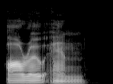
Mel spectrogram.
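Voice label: "ron", English, British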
